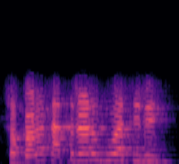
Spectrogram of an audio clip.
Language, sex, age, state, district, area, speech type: Odia, female, 45-60, Odisha, Gajapati, rural, conversation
